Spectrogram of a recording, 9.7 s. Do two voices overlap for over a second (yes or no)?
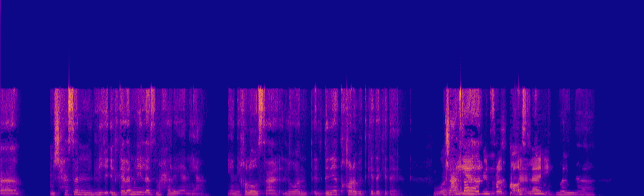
yes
